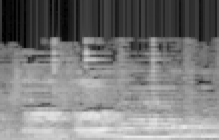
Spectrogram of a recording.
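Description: A woman singing live into a microphone over instrumental accompaniment, holding one note and then rising to a higher, louder held note about a second in.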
